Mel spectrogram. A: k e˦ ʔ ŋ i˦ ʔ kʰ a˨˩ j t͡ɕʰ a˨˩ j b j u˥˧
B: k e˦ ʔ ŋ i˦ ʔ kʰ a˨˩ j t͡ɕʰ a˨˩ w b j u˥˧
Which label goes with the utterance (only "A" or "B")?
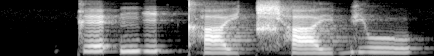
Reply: A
